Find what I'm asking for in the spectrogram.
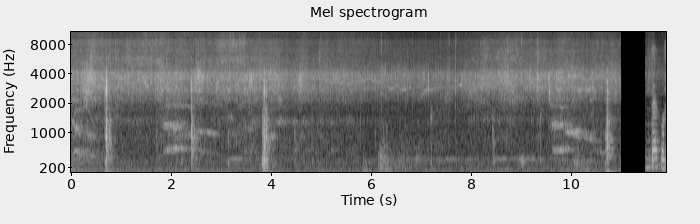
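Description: Black pepper and green chillies stir-fry in a pan for crispy prawns, a soft continuous sizzle broken by several sharp clacks of a spatula against the pan, close and alone, with a brief dropout near the end.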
